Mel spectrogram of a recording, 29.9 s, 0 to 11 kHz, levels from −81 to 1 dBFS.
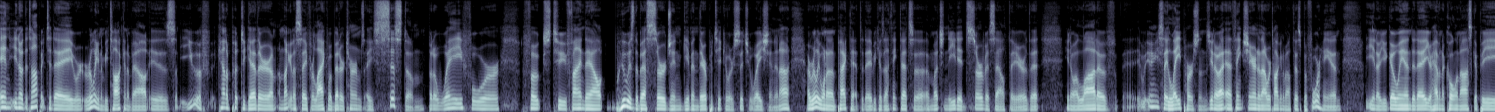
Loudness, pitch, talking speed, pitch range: -17 LUFS, 100 Hz, 205 wpm, 90-110 Hz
